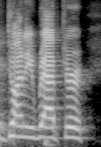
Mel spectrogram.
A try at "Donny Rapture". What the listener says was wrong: Are you saying the name wrong on purpose, or is this just like alert? Rapture. You're saying Raptor. Rapture, man. Like Rapture, like we're all going to the rapture and they're gonna suck us out of the sky. The televangelists talk like.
